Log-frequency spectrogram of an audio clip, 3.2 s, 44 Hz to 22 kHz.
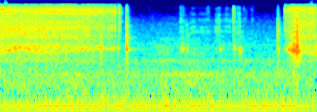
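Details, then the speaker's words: Cardinal 953 rear-drag spinning reel in for service, handle turned to check; quick run of crisp ratchet clicks then light ticks, a little noisy but normal gear and pawl sound, override working. "That seems to be working okay. We have the override. A little noisy, but they're always kind of noisy like that."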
